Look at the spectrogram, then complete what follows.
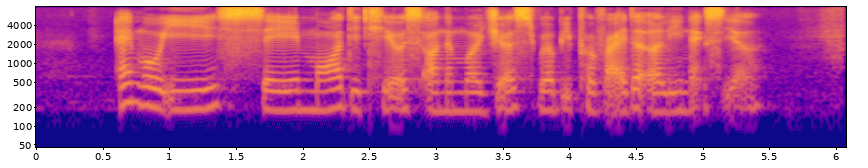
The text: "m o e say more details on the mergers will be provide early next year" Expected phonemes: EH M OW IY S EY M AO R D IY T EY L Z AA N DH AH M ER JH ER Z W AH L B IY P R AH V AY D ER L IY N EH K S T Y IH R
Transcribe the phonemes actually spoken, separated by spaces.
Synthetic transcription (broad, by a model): EH M OW IY S EY M AO D IY T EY L S AA N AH M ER JH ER S W AH L B IY P R AH V AY D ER L IY N EH K S T Y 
